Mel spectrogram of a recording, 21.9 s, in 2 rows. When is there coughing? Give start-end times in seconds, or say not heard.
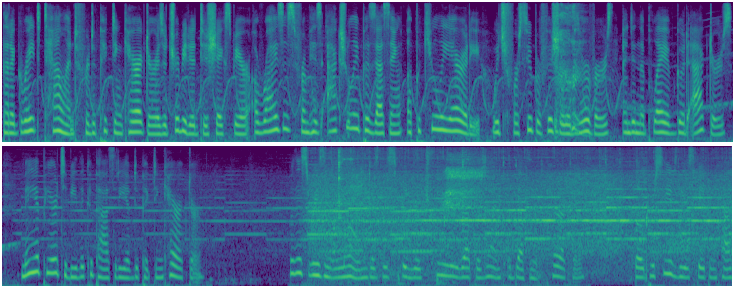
8.2-8.8.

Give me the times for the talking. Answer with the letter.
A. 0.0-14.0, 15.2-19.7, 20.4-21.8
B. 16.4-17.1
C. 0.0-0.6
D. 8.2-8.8
A.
